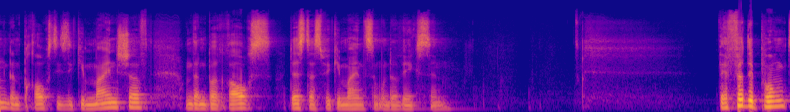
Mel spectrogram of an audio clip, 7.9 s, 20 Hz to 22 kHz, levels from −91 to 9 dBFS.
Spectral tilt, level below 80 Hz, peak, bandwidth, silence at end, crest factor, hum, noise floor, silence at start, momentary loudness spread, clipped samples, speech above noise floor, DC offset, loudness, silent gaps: -4.5 dB/octave; -58 dBFS; 0 dBFS; 16.5 kHz; 0 s; 22 dB; none; -69 dBFS; 0 s; 13 LU; under 0.1%; 50 dB; under 0.1%; -19 LUFS; none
